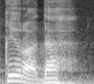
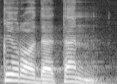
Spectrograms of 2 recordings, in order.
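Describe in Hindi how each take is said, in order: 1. यह शब्द h ध्वनि पर खत्म होता है। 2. यह शब्द tan ध्वनि पर खत्म होता है।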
